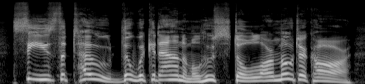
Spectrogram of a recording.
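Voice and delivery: high, outraged cry of the party; the party turning on Toad; angry cry. A narrator's reading. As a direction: cry out to grab him. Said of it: "they cried".

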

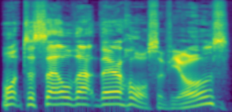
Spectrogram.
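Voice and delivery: a careless horse-dealer's offer, pitched high. A narrator's reading. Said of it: "remarked in a careless way".

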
